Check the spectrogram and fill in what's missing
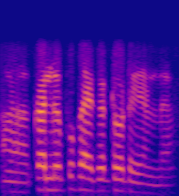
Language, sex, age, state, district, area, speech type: Telugu, male, 18-30, Andhra Pradesh, Kakinada, rural, conversation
